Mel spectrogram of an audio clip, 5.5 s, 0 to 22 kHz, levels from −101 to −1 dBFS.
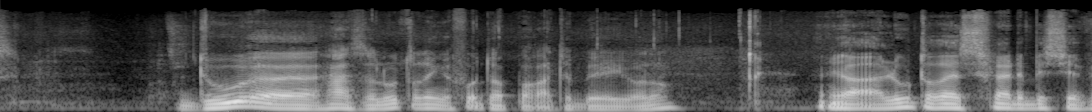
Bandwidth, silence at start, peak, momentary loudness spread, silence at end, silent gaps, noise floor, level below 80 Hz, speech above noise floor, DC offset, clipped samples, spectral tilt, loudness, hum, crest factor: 16 kHz; 0 s; -8 dBFS; 11 LU; 0 s; none; -59 dBFS; -46 dBFS; 34 dB; under 0.1%; under 0.1%; -6 dB/octave; -26 LUFS; none; 18 dB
